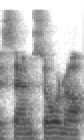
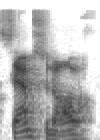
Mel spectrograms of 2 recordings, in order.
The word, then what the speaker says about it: Samsonov: has been solved uh looks like Elia samsona samsonov I'm gonna say it right one day the problem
